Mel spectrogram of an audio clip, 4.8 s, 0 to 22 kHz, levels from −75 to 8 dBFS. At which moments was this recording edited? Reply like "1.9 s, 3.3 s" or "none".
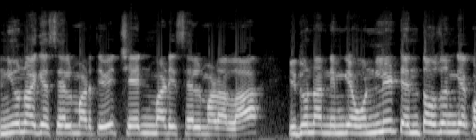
none

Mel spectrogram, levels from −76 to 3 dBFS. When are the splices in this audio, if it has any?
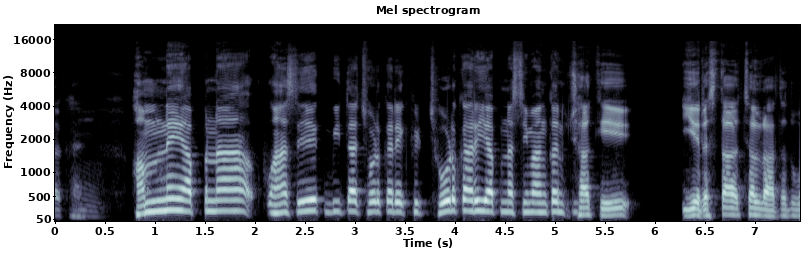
5.2 s

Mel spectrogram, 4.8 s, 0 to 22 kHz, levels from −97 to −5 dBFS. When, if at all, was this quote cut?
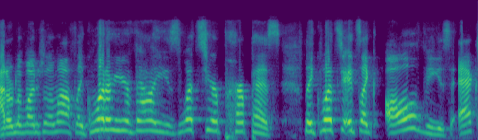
none

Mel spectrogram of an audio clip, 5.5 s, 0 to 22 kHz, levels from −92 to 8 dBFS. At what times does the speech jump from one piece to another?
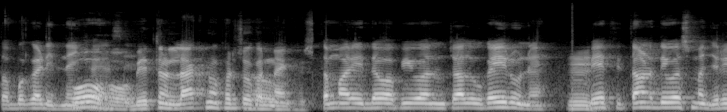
2.3 s

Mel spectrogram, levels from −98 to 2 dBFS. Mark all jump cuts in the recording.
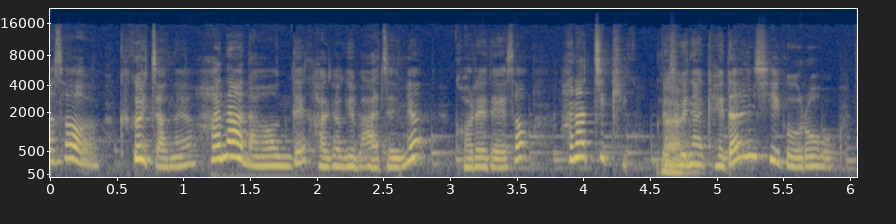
none

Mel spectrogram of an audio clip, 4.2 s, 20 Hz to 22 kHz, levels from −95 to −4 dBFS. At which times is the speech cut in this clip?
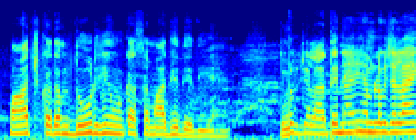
2.9 s

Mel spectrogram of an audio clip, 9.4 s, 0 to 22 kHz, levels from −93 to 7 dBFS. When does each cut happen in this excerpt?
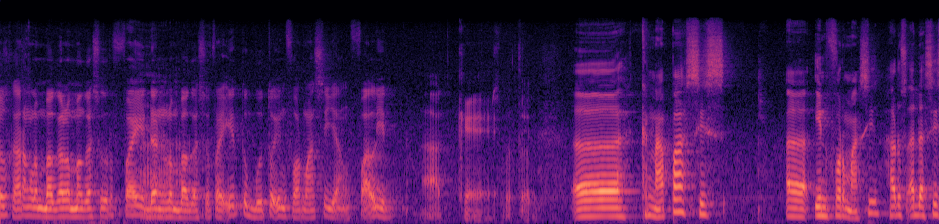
none

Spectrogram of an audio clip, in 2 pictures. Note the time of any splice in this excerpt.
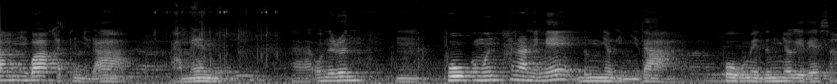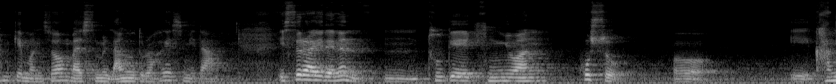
none

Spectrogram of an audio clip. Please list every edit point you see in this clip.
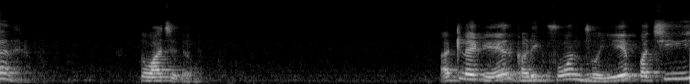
none

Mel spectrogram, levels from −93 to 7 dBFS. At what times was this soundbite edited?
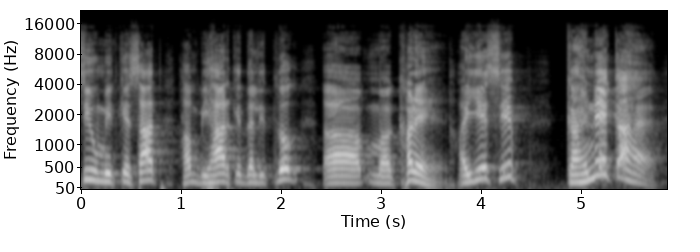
3.6 s

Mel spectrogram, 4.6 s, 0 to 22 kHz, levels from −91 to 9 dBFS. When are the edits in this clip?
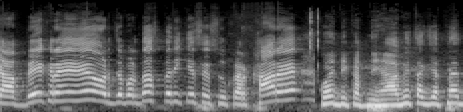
3.1 s

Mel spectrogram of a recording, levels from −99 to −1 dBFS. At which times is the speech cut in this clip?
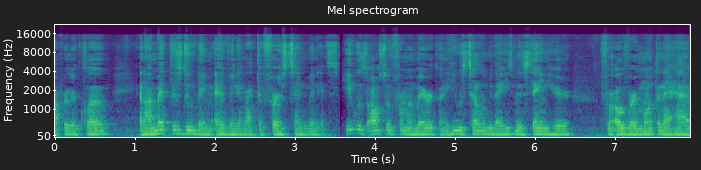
none

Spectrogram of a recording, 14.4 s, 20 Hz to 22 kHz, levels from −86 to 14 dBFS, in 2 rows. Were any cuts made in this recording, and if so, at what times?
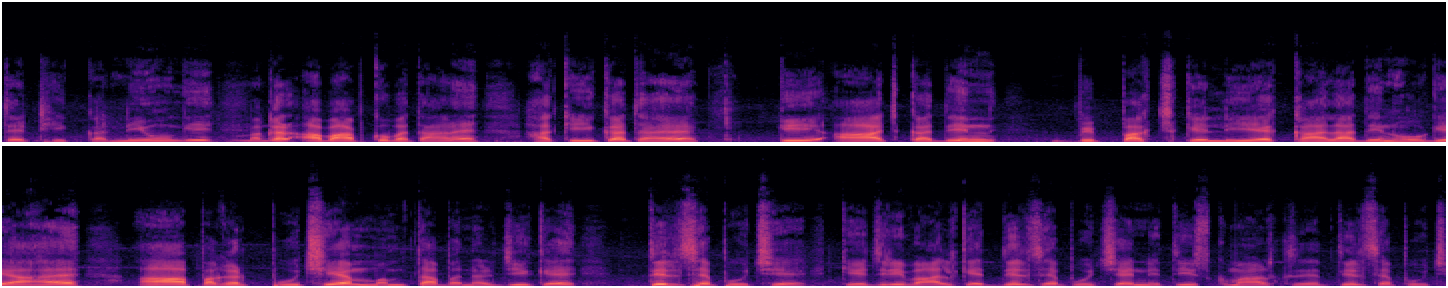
1.2 s, 11.4 s

